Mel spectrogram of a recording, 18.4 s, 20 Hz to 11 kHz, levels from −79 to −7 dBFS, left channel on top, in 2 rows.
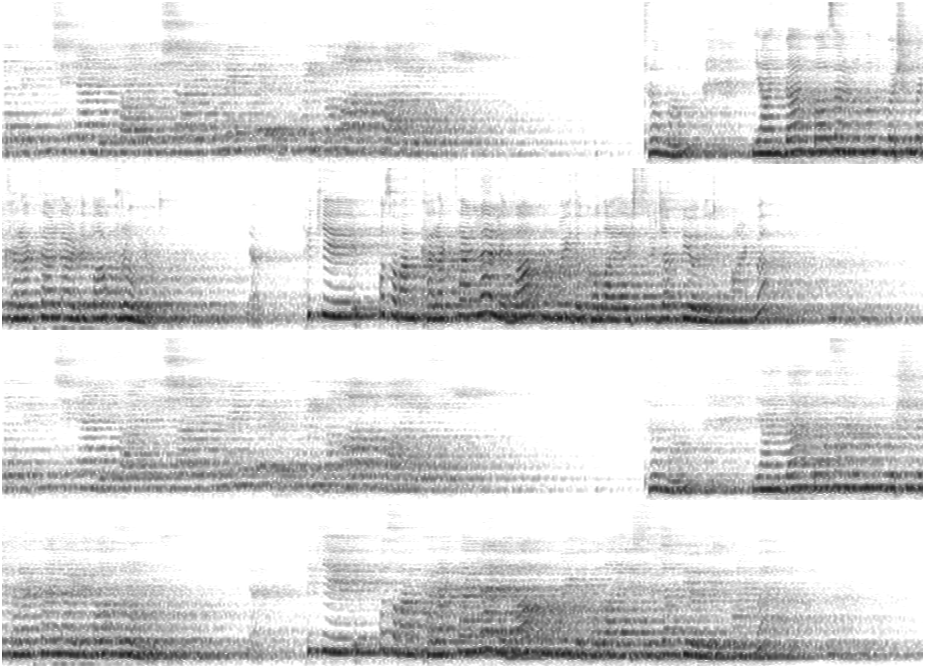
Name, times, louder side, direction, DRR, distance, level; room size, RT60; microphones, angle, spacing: voice 1, 0.0-4.6 17.4-17.8, left 1 dB, 65° left, -10 dB, 2.1 m, -39 dB
voice 2, 6.5-7.1 7.5-10.9 11.6-11.8 12.3-16.9, left 3 dB, 45° left, 3 dB, 0.4 m, -24 dB
12.0 x 7.4 x 4.1 m, 3.0 s
head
